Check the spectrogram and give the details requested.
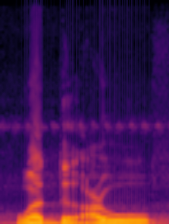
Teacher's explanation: maka qalqalahnya akan terdengar sedikit, disebut dengan qalqalah sughra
